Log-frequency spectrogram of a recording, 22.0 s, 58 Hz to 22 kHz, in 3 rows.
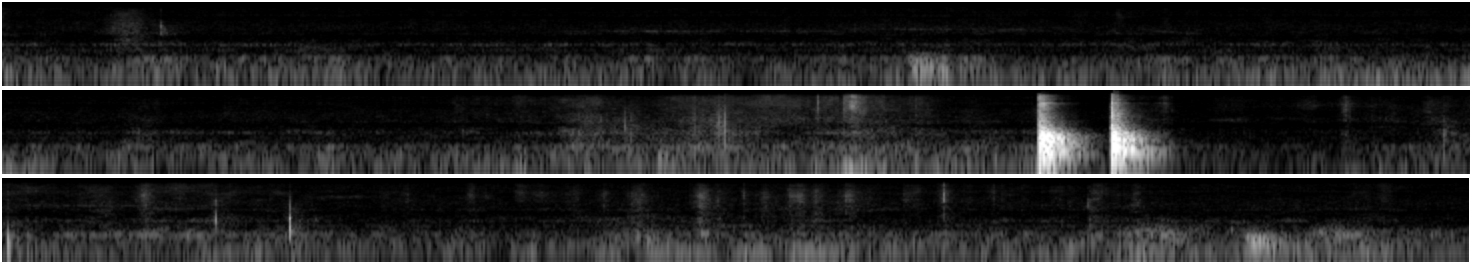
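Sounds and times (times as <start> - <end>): soft rubbing: 13.4 - 22.0.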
